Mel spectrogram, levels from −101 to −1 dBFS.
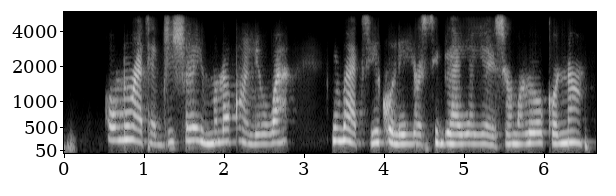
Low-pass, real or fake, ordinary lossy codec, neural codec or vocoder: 5.4 kHz; fake; none; codec, 16 kHz, 1 kbps, X-Codec, HuBERT features, trained on general audio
